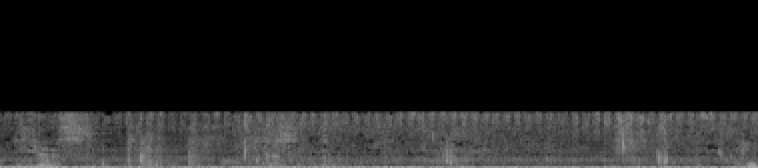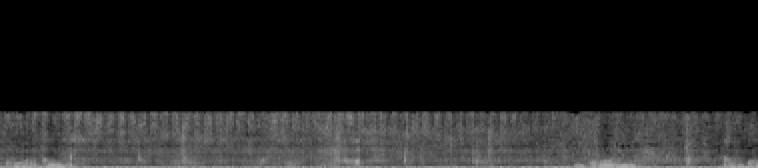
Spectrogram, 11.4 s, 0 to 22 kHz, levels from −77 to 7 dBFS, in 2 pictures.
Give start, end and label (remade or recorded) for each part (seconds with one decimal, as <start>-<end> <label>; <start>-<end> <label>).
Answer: 0.0-0.9 recorded; 0.9-1.7 remade; 1.7-4.2 recorded; 4.2-5.0 remade; 5.0-5.9 recorded; 5.9-9.8 remade; 9.8-11.4 recorded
